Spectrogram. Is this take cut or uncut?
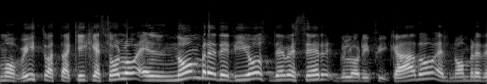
uncut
